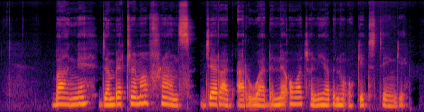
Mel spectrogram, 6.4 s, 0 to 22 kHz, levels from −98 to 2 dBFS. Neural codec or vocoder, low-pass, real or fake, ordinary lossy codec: vocoder, 44.1 kHz, 128 mel bands every 256 samples, BigVGAN v2; none; fake; none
